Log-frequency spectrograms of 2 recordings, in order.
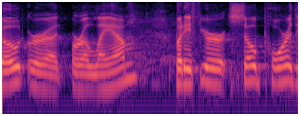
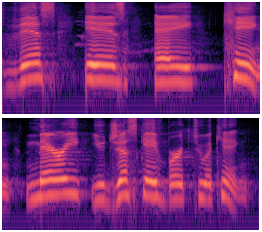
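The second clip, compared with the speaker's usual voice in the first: louder, slow, weighted announcement; dramatic proclamation; 3 semitones higher, 5 dB louder, slower than usual. Acted. Angel announces the baby king to Mary, dramatic proclamation. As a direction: proclaim it word by word, building to the name. Preacher voices angel's momentous message.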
